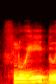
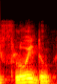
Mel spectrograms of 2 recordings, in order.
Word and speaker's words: fluido: em vez de avaro fluído em vez de fluido gratuito em vez de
